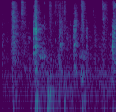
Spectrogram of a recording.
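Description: An Akita growling and huffing at a pestering Corgi: a string of short, irregular growls mixed with panting, loudest just under a second in.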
